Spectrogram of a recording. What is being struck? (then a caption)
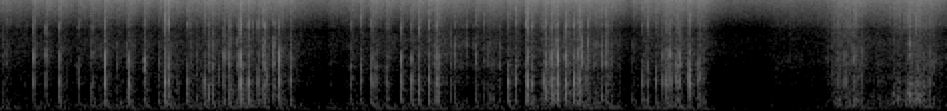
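Embroidered linen pillow. Fingernails tap and scratch the surface of a beige embroidered linen pillow with stitched fabric. Quiet, quick, crackly ticks and scrapes come in dense bursts, with softer, brushing stretches between them. The sound stays mostly low and dull, with little bright content.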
